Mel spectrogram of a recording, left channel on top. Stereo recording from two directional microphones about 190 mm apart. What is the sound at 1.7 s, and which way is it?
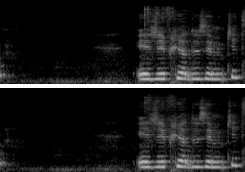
Speech, centre (ahead or behind).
